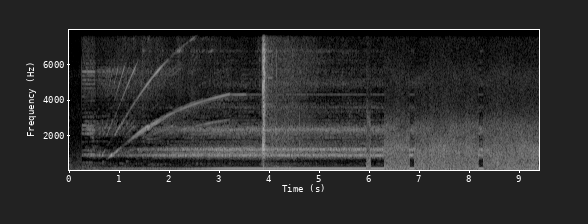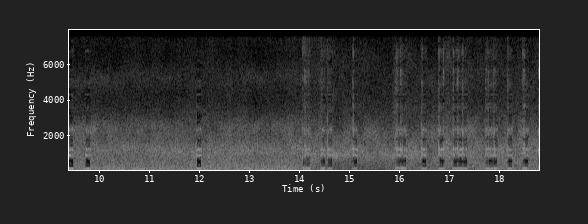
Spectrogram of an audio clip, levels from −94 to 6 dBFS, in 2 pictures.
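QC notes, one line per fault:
0.00–0.24 s: comfort noise in place of the background. The opening quarter second carries a steady, featureless hiss instead of the real background, sitting about 1 dB off its level. This is likely discontinuous transmission: the sender stopped during the pause and the receiver synthesised shaped noise to fill it.
5.94 s: sound dropped by the voice detector. An 80 ms piece of the sound vanishes into flat, even noise before returning. The sender's voice detector likely judged this stretch to be background and stopped sending, so the receiver substituted comfort noise for the lost sound.
6.30–17.06 s and 17.36–18.78 s: sound chopped by the voice detector. Across these runs the sound keeps breaking up, with about 9.4 s and about 1 s respectively given over to synthetic noise. Likely the voice detector toggled repeatedly between sending and silence, cutting quieter parts.
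Throughout, the call path limits content to below 8 kHz, consistent with a G.722 codec at 64 kbps.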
